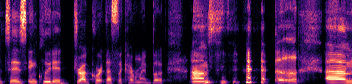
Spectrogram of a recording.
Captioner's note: laughs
